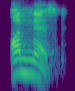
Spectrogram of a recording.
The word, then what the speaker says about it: honest: Honest, H is not a vowel, it is a consonant. But H here is silent. O is has been pronounced here.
